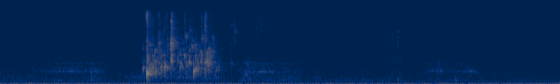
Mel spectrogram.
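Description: Open-comb double-edge safety razor shaving several days' beard growth with faint scraping strokes. About two seconds in, a short burst of clicking and splashing is the loudest sound.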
